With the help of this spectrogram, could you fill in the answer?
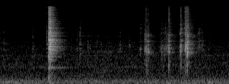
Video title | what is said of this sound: PATINA wallet, metal beauty, but functional? | Sounds like metal.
